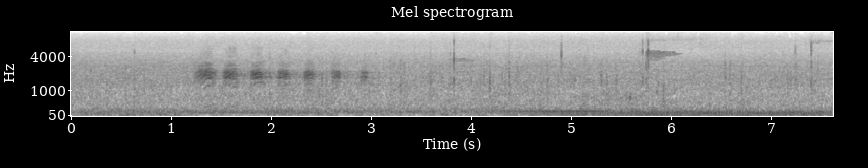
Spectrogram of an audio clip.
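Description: A duck quacking a quick run of about seven quacks, about four a second, over the steady rush of river water and wind. About halfway through, a low engine drone swells in and becomes the loudest sound.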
